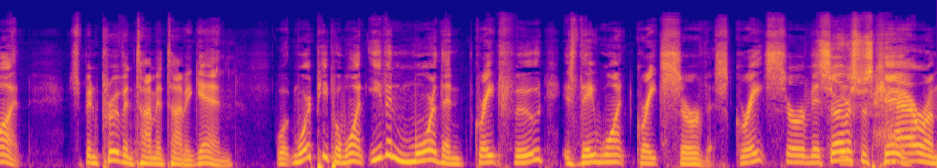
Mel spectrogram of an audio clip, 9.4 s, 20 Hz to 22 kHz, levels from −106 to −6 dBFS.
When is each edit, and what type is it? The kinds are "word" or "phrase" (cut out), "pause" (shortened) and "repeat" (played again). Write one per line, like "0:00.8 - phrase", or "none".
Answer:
none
